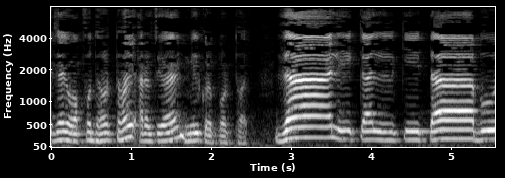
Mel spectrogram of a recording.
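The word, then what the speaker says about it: ذلك: জালটা পাতলা করে পড়বেন, জিহ্বার আগা সামনের উপরের 2 দাঁতের আগার সঙ্গে লাগিয়ে জালটা পাতলা করে উচ্চারণ করবেন। যালিকাল কিতাবু লা রাইবা ফীহ, হুদাল লিল মুত্তাকিন।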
